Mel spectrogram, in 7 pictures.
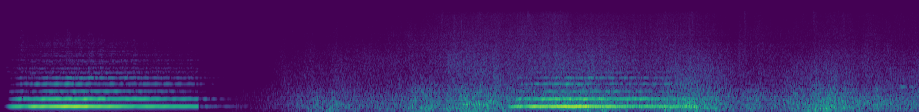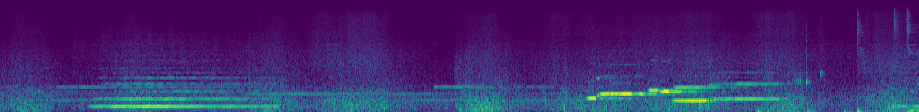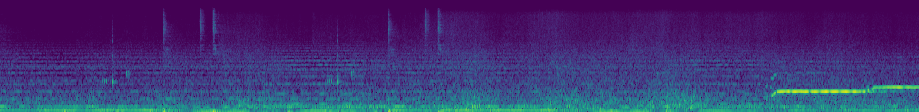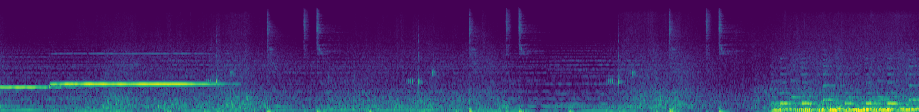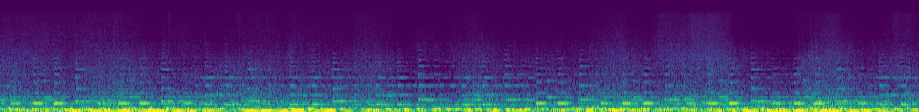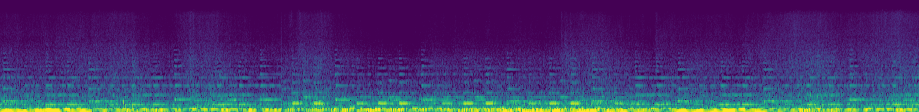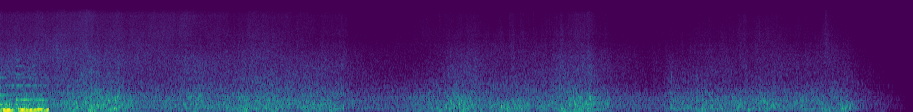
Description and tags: This track was created by Tiz Media as an experiment in creating music that may be used by our students for meditation.
earth, meditation, peaceful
